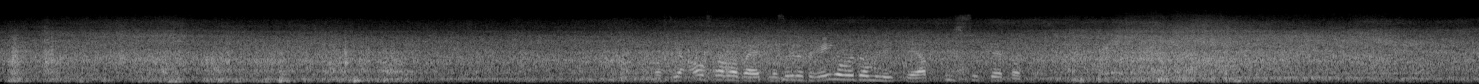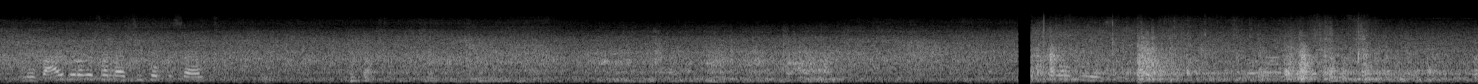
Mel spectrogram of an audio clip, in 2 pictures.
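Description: An excavator engine rumbles.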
